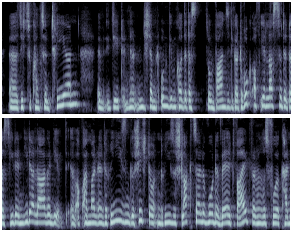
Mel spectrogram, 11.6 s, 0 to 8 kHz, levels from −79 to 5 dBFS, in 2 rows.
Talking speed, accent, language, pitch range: 185 wpm, German, German, 180-210 Hz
